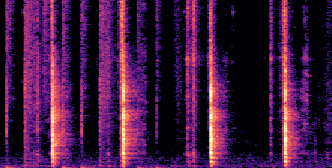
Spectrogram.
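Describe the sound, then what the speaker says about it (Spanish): Knife chopping through an onion lengthwise on a cutting board, four or five sharp, evenly spaced cuts landing about once a second, close and clear with a faint background hum and no talking. "tomamos la cebolla de esta manera así y hacemos cortes a lo largo"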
